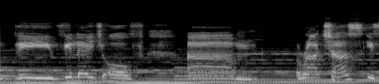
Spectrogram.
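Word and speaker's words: Rachas: the 14th in the village of um Rajas is spelled R A C H A S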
